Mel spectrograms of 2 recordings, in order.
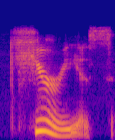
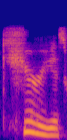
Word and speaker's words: curious: hope not okay courteous courteous and curious sounds similar but you're starting curious with your tongue very high in a y position because you're getting ready to say cure near curious and this one cur i don't have to have my tongue super high in the middle only in the back for the k ker but 25 i start with my tongue in the high in the middle and the back cure curious i'm curious how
